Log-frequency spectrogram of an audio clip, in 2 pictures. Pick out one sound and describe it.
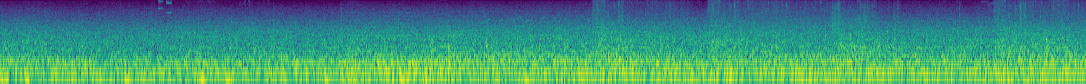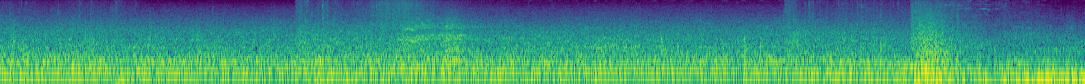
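An engine hums steadily as a jeep drives along a rough track.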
